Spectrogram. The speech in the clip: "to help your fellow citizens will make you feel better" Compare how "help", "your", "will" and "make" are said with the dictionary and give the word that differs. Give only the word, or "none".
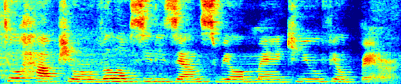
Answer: help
